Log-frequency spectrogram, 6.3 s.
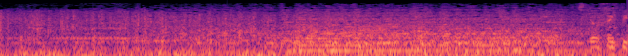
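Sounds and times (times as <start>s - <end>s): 
underwater earthquake rumble: 0.0s - 6.2s.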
